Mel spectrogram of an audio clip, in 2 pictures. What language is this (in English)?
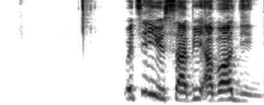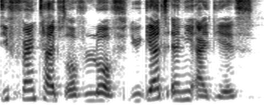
Nigerian Pidgin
